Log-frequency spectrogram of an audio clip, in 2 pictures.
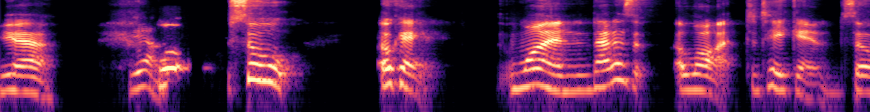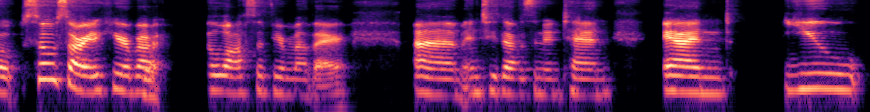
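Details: Adult woman; typical speech.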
